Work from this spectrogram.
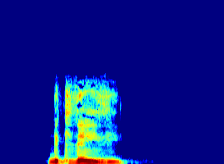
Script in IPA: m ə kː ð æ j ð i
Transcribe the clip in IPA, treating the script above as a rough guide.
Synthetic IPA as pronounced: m ə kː ð æ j ð i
